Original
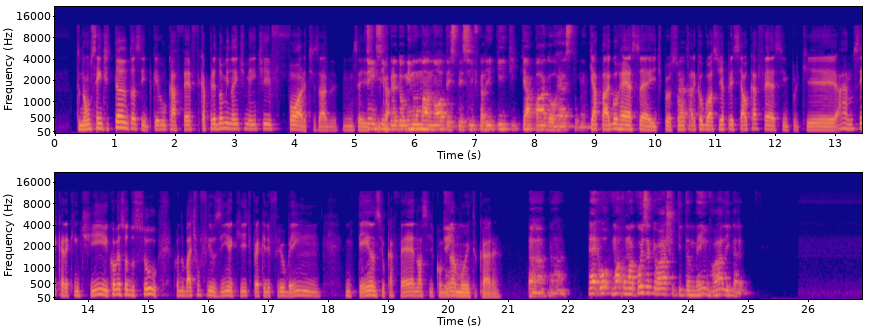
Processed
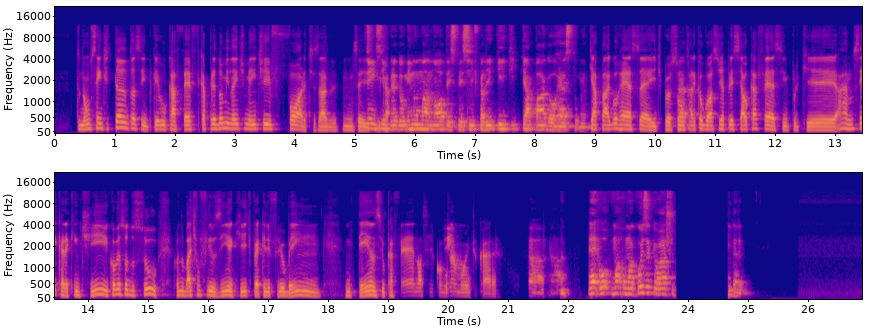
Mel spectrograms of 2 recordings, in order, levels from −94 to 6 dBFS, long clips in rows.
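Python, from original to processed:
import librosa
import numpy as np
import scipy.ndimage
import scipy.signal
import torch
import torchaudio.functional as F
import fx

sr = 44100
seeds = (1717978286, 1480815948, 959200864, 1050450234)

y = fx.filter_lfo_bandpass(x, sr, shape='saw_down', hz=2.5, low_hz=580.0, high_hz=2400.0, q=2.4, at=(19.19, 21.88))
y = fx.edit(y, sr, fx.silence(start_s=23.8, length_s=0.87), tone=tone)
y = fx.rider(y, sr, range_db=4, speed_s=0.5)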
